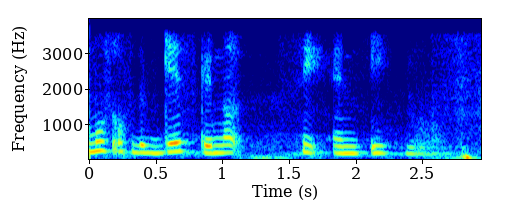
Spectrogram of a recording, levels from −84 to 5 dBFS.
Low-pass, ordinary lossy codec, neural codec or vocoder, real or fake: 3.6 kHz; none; codec, 16 kHz in and 24 kHz out, 0.9 kbps, LongCat-Audio-Codec, four codebook decoder; fake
